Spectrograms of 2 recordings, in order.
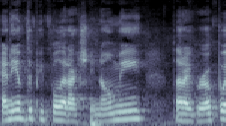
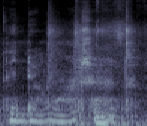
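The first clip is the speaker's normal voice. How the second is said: a dry whispered comeback; hushed, pointed aside to critics; whispered retort; 2 semitones lower, 16 dB quieter than usual. Real, not acted. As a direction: drop to a whisper and shut them down.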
